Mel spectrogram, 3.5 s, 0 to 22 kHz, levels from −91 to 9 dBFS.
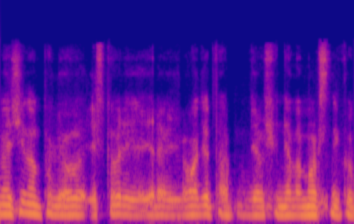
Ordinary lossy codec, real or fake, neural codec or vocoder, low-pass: Opus, 24 kbps; fake; codec, 44.1 kHz, 2.6 kbps, DAC; 10.8 kHz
